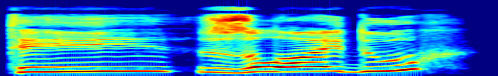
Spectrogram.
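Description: A man reading an audiobook voices an imperious woman spirit medium who speaks in a slow, hoarse, eerie howl. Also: extremely high pitch, fairly even intonation, warm tone, dry recording, voice pushed up, full character voice. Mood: commanding. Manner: slow, commanding pronouncements. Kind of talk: audiobook character voice.

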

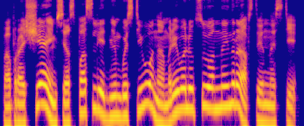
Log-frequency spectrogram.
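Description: A man's voice: a little high, very animated, a little slow, dry recording, clean studio sound, voice pushed up. A man doing a sneering arrogant lieutenant. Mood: mocking, commanding. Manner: mocking, commanding.

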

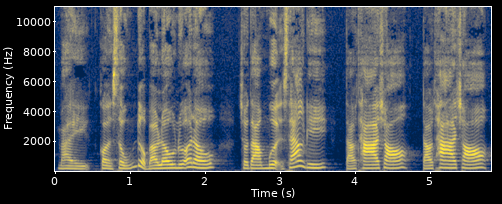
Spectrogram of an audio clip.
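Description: A woman voicing a sneering female demon who taunts her victim in a slow, menacing way. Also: on the high side, a bit bright, clear, resonant tone, natural voice. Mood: taunting.

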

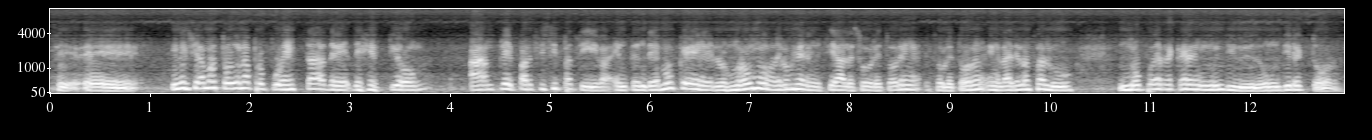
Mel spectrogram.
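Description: A man with a Venezuelan accent, a hospital director interviewed on AM radio, halting and repeating words as he searches for them. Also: fairly high pitch. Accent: Venezuelan Spanish. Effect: AM radio broadcast sound. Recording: muffled AM radio with faint hiss.

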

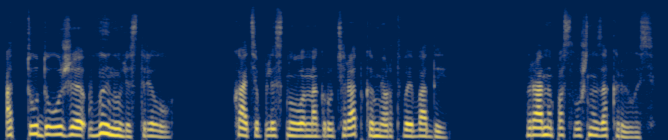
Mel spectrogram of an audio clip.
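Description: An audiobook narrator, a woman with a fairly low voice, reads a fairy-tale novel in a scripted narration that's expressive and measured in its storytelling. The recording is dry and clean, with studio quality.

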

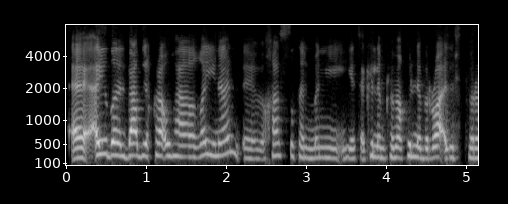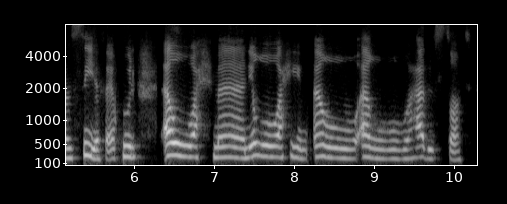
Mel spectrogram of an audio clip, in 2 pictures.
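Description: A woman's voice: mid-range voice, fairly even intonation, fast, muffled recording. A woman teaching Quran recitation in a recorded lesson, patiently demonstrating sounds and calling her listeners dear. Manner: addresses listeners fondly as dears.

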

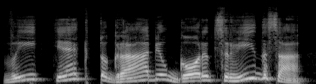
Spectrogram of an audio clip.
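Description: A gruff, menacing interpreter, put on by a male narrator, who snaps out short, broken questions in a higher, slower voice with a lively, swinging pitch. It sounds close and completely dry, with no room around it. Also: no room sound. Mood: demanding. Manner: broken halting speech, barked demands.

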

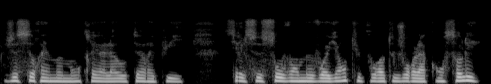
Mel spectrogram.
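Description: Injured young guy, quiet and sorry, as a man reads him, dark soft voice. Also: a little high, little pitch movement, fairly quick, no room sound, lightly acted. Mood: subdued. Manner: quiet, subdued. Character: weak injured young man, fearful and remorseful.

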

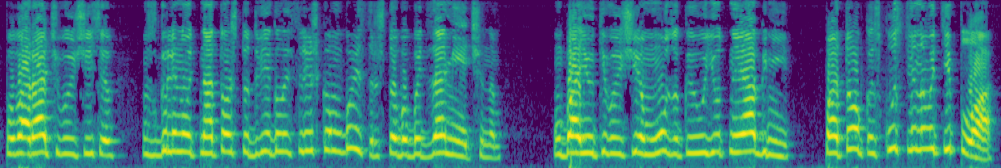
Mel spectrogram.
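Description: A woman's voice: sits high, darkish tone. A woman reading a novel aloud in a dramatic, vivid first-person narration. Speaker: audiobook narrator.

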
